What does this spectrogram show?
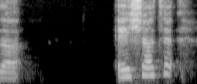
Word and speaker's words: EH-soteric: Your radio name as EH-soteric.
